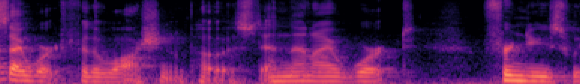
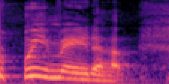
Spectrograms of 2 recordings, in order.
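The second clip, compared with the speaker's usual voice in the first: higher, louder, with a burst of laughter; amused, laughing repeat; 6 semitones higher, 7 dB louder than usual. Real, not acted. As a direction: say it through a real laugh. Laughs while telling the reconciliation.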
